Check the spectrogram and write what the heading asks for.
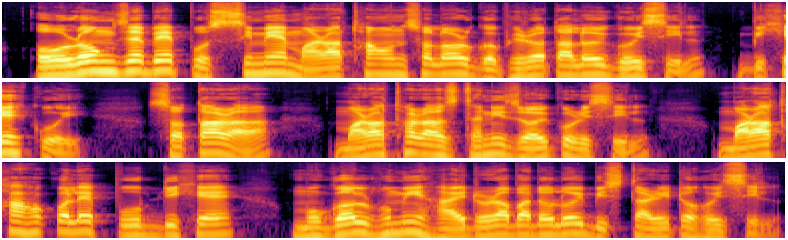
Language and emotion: Assamese, neutral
